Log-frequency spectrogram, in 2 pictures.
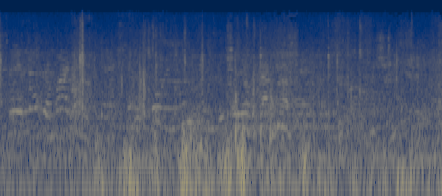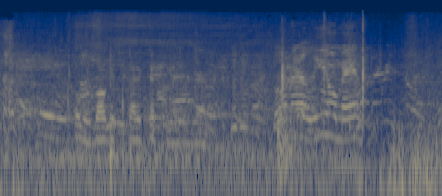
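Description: Young men talk and call out to each other outdoors.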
